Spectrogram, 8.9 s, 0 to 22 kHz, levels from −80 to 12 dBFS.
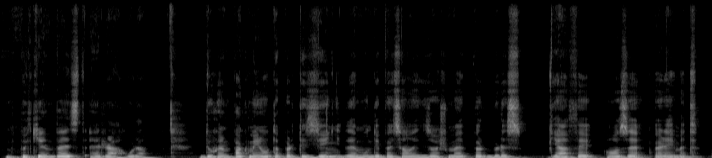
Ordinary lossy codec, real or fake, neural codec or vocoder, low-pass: none; real; none; none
